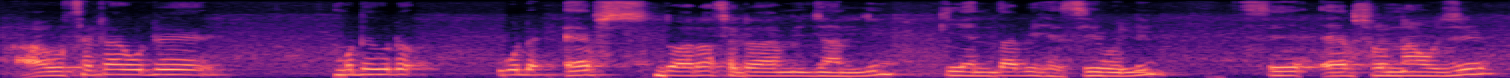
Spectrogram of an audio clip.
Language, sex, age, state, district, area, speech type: Odia, male, 18-30, Odisha, Bargarh, urban, spontaneous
